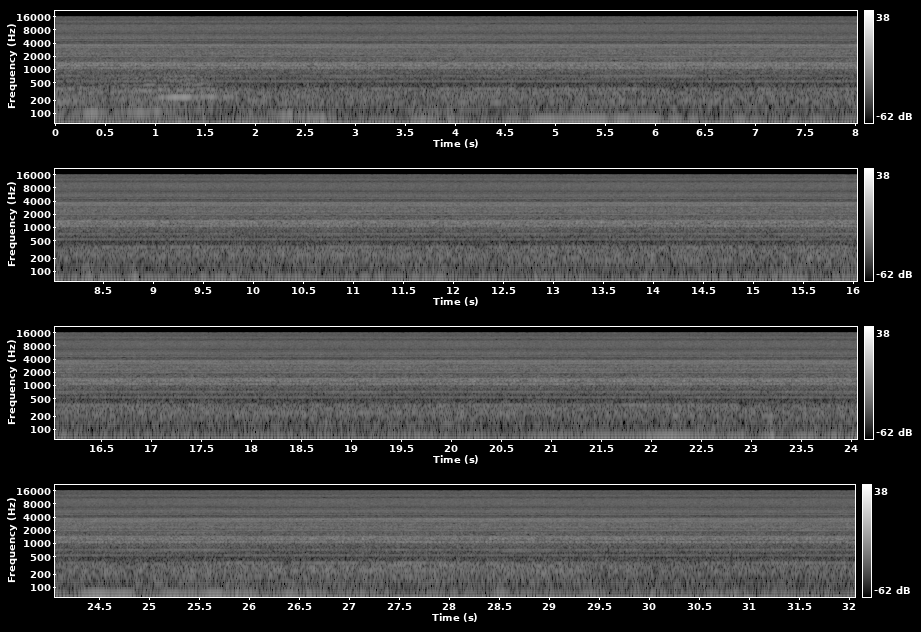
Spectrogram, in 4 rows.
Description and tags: Simply a tape playing in my VCR. Similar to vcr03.wavRecorded with the built in mics on my Zoom H4 inside the tape door.
tape, vcr, transport, motor, drone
